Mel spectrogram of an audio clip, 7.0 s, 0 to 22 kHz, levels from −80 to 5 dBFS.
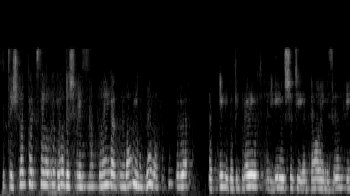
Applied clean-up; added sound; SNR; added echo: neural mask model DeepFilterNet 3.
